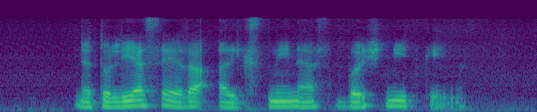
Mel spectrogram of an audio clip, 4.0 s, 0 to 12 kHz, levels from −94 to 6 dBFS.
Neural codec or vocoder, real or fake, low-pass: codec, 16 kHz, 0.9 kbps, LongCat-Audio-Codec; fake; 7.2 kHz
